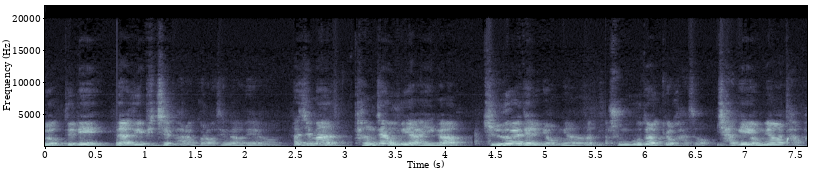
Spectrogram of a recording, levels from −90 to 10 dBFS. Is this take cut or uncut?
cut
